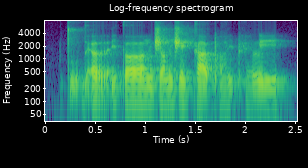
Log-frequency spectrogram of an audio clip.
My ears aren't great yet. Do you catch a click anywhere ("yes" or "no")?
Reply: no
